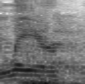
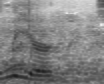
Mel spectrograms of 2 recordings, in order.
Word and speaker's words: Lehr: No, but with Lear, my last name Lear, L-E-H-R, it's the German spelling, but a Ellis Island pronunciation, right? So people want to say Lair, but it's Lear.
